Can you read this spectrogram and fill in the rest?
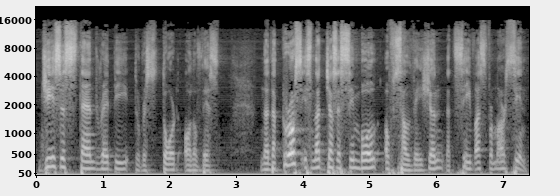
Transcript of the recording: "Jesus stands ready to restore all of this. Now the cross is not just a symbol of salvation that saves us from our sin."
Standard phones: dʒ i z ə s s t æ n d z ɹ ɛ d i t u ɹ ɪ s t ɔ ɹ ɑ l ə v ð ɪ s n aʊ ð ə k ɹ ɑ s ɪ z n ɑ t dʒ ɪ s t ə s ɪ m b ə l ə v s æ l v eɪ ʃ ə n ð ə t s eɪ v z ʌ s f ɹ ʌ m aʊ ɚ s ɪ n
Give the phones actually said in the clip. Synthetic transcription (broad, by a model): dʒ i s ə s s t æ n d ɹ ɛ d i t u ɹ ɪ s t ɔ ɹ ɑ l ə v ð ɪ s n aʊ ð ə k ɹ ɑ s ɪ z n ɑ t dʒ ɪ s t ə s ɪ m b ə l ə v s æ l v eɪ ʃ ə n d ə t s eɪ v ʌ s f ɹ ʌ m aʊ ɚ s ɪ n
